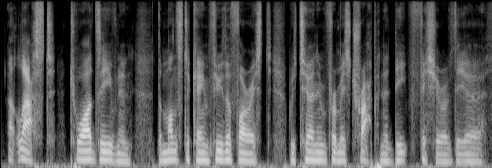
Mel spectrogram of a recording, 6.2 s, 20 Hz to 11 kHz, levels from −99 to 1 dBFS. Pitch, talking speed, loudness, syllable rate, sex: 115 Hz, 205 wpm, -22 LUFS, 5.8 syllables/s, male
